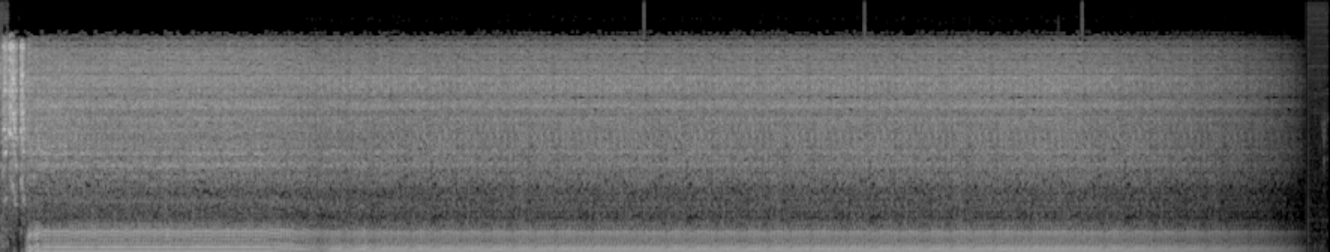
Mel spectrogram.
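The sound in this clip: An old engine bursts to life with a sharp start, then settles into a loud, steady idling rumble for about seventeen seconds. Its low note drops slightly after a few seconds, and the sound fades out at the end.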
